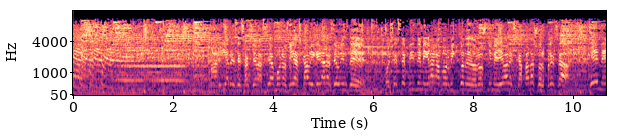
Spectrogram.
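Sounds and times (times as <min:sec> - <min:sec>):
air horn blast: 0:00.0 - 0:06.2
speech: 0:03.3 - 0:10.6.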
